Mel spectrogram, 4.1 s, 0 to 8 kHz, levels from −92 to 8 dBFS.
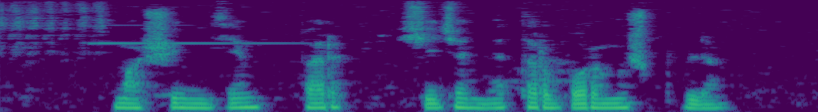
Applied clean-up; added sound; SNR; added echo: classical method Wiener filter.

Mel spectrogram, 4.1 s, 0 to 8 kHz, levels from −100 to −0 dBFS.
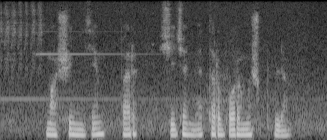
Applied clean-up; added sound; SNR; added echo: none; Bell / Doorbell + Bird; 18 dB; none.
